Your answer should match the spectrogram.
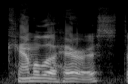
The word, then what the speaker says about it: Kamala Harris: Kamala Harris. Don't know if I'm pronouncing that right. – So. Yeah, I saw it on the news today. I think you pronounced it right.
